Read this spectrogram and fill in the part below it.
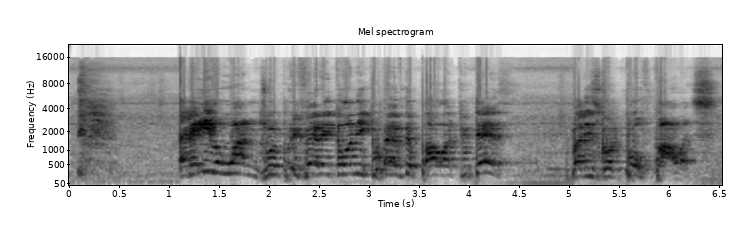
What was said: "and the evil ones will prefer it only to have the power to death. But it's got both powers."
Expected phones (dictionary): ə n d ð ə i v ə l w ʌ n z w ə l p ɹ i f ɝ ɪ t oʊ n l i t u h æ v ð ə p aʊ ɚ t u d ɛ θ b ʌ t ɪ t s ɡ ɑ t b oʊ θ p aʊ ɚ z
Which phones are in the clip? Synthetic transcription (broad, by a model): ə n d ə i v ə n w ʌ n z w ə l p ɹ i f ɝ ɪ t oʊ n l i t u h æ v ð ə p aʊ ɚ t u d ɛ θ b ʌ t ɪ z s ɡ ɑ t b oʊ θ p aʊ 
